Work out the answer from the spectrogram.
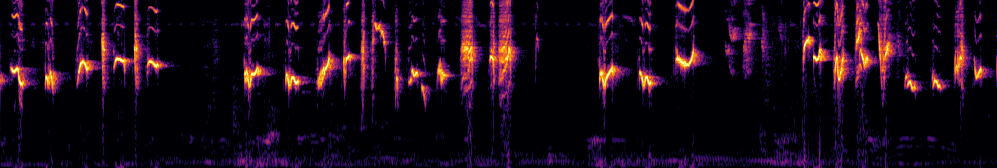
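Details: Captive greater green leafbird singing for young birds to imitate: dense bursts of sharp whistled and chattering notes with quick slurs, interrupted by short pauses and faint low background noise.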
